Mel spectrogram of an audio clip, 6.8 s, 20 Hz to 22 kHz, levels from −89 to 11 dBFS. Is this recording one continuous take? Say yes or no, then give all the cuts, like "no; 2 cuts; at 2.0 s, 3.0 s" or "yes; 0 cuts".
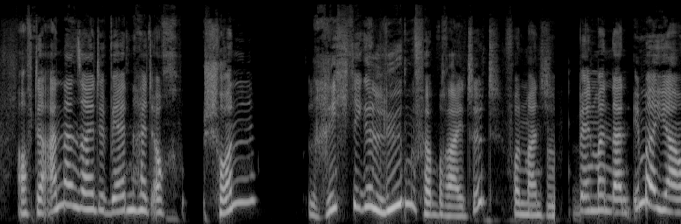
no; 1 cut; at 5.5 s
